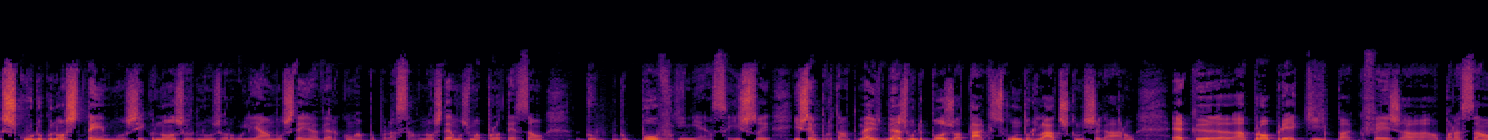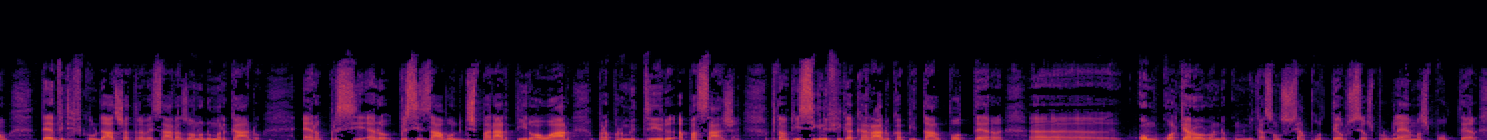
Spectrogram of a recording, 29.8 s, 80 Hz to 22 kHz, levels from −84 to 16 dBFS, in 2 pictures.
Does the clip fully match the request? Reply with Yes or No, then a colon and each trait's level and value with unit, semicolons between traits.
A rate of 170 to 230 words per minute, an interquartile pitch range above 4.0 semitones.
No: average, 175 wpm; average, 3.5 semitones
